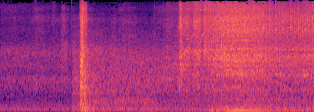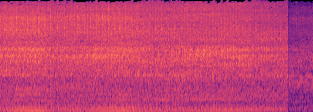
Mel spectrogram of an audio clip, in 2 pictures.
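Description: A sharp knock about a second in, then a motor vehicle's engine starts and runs steadily for about six seconds before cutting off suddenly near the end.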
